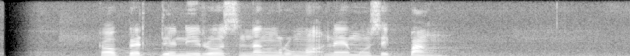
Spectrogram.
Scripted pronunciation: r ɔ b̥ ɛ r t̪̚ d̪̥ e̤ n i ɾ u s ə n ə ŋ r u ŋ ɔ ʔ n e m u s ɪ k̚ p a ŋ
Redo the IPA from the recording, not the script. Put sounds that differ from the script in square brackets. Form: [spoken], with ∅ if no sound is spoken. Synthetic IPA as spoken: r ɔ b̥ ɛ r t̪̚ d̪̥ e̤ n i ɾ [o] s ə n ə ŋ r u ŋ ɔ ʔ n e m u s ɪ k̚ p a ŋ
